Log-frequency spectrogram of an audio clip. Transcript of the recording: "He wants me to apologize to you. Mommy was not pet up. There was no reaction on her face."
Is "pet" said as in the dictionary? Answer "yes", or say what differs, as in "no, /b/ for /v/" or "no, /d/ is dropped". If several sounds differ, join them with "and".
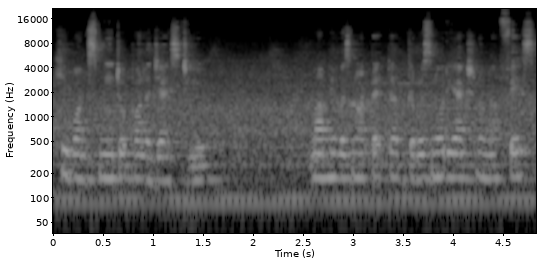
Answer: no, /b/ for /p/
